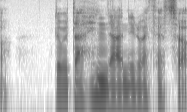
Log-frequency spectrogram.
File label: "hunan", Welsh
